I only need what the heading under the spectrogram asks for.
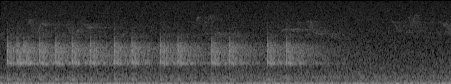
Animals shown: Red-eyed Vireo (Vireo olivaceus)
Yellow-bellied Sapsucker (Sphyrapicus varius)

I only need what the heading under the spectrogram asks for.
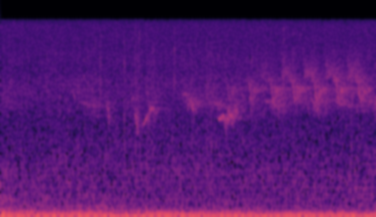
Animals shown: Scarlet Tanager (Piranga olivacea)
Ovenbird (Seiurus aurocapilla)

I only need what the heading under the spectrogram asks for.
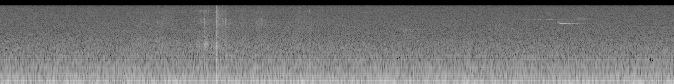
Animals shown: Black-throated Green Warbler (Setophaga virens)

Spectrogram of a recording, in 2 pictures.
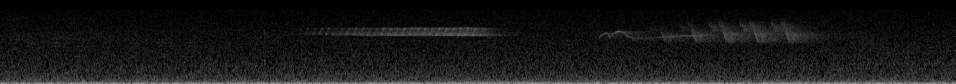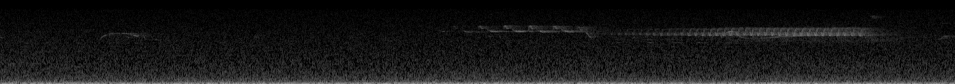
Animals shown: Eastern Wood-Pewee (Contopus virens)
Yellow-rumped Warbler (Setophaga coronata)
Ovenbird (Seiurus aurocapilla)
Pine Warbler (Setophaga pinus)

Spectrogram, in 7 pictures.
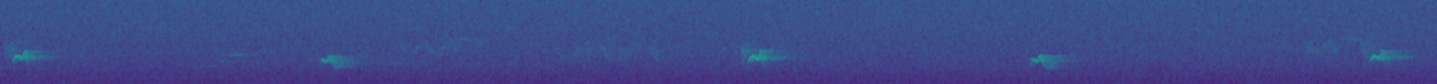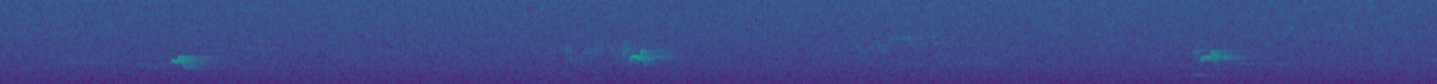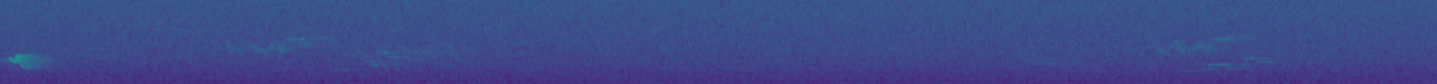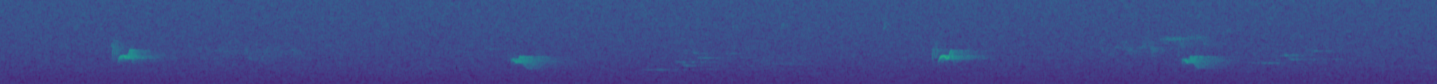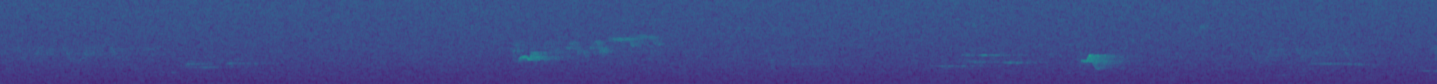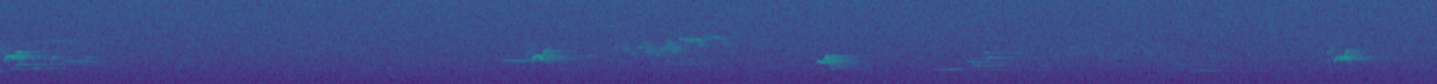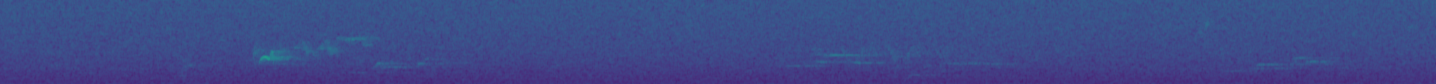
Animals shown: Blue-headed Vireo (Vireo solitarius)
Red-winged Blackbird (Agelaius phoeniceus)
Hermit Thrush (Catharus guttatus)
Blackburnian Warbler (Setophaga fusca)
Common Yellowthroat (Geothlypis trichas)
Yellow-rumped Warbler (Setophaga coronata)

